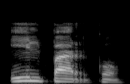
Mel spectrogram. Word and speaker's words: parco: ¿En dónde está el acento de esta? ¿Dónde está la sílaba tónica de esta palabra? La voy a volver a repetir. Il parco. Está aquí, ¿verdad? Parco. ¿Ok? Entonces es una palabra plana.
